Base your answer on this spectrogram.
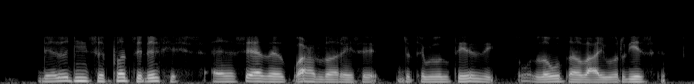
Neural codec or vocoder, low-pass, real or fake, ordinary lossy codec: autoencoder, 22.05 kHz, a latent of 192 numbers a frame, VITS, trained on many speakers; 3.6 kHz; fake; none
